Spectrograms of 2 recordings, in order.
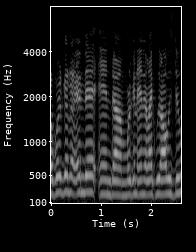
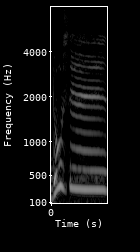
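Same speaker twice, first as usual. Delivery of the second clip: cute, high put-on character voice; 5 semitones higher, 7 dB quieter than usual. Imitating how he cutely says deuces, in JJ voice. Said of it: "So I'm gonna do it in my J J voice".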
